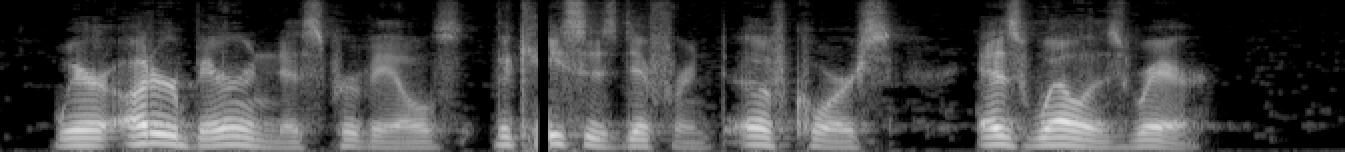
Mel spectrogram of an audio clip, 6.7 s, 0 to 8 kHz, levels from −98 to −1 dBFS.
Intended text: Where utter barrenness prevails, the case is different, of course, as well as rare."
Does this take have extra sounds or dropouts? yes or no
yes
